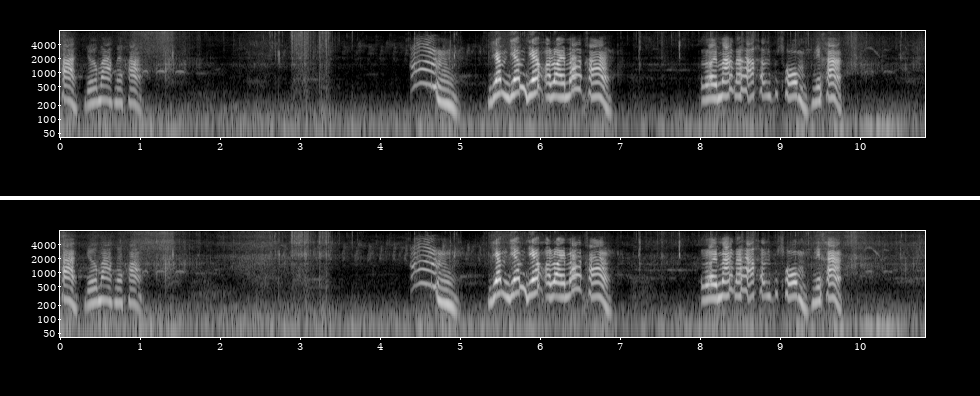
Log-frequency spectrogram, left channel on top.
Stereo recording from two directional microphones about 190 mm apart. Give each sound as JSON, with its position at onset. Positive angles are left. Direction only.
{"t": 0.0, "sound": "speech", "side_deg": 20}
{"t": 4.4, "sound": "a sound", "side_deg": 50}
{"t": 5.4, "sound": "speech", "side_deg": 45}
{"t": 7.7, "sound": "speech", "side_deg": 15}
